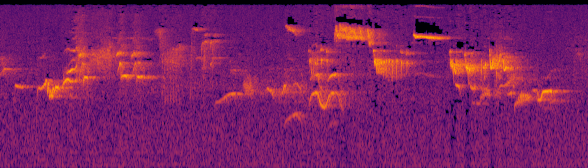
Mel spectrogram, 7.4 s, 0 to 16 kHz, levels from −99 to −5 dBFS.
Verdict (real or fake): real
